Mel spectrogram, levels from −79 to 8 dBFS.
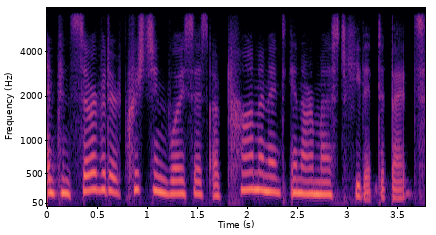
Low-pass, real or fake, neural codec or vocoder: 7.2 kHz; fake; codec, 16 kHz, 0.5 kbps, FunCodec, trained on Chinese and English, 25 frames a second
